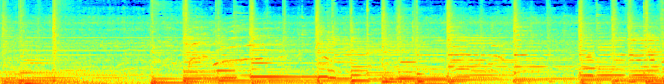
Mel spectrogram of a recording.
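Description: Music with guitar and a regular beat.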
